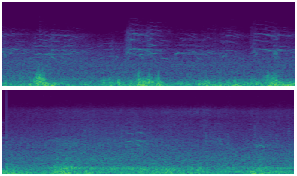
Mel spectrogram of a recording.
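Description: Birds calling again and again, short calls in quick succession, over wind rumbling on the microphone. About four seconds in, the sound changes abruptly to steady wind noise on the microphone with a low hum underneath.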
